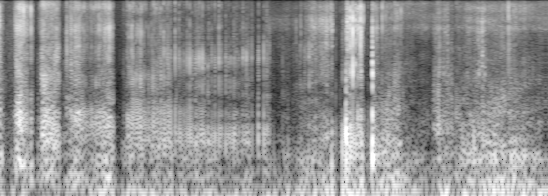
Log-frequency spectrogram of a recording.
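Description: Long nails scratch the side and front of a hollow, upright, box-shaped faux leather bag shaped like a lemonade carton. The result is a steady series of dull, low scratching and rasping strokes with little brightness. Two slightly louder scrapes stand out near the end.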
